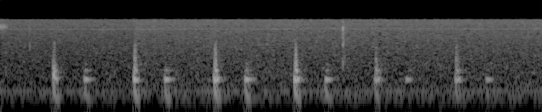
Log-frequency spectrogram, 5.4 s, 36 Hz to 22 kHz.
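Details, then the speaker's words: Normal heart sounds: steady S1-S2 lub-dub at about 75 beats a minute with clean gaps and no murmur. S1 is tricuspid and mitral valve closure; S2 is pulmonary and aortic valve closure. "if we recall normal heart sounds follow the s1 s2 pattern or lub dub where the s1 sound corresponds to the tricuspid and mitral valves closing while s2 corresponds to the pulmonary and aortic valves closing let's take a listen to a normal heart"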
